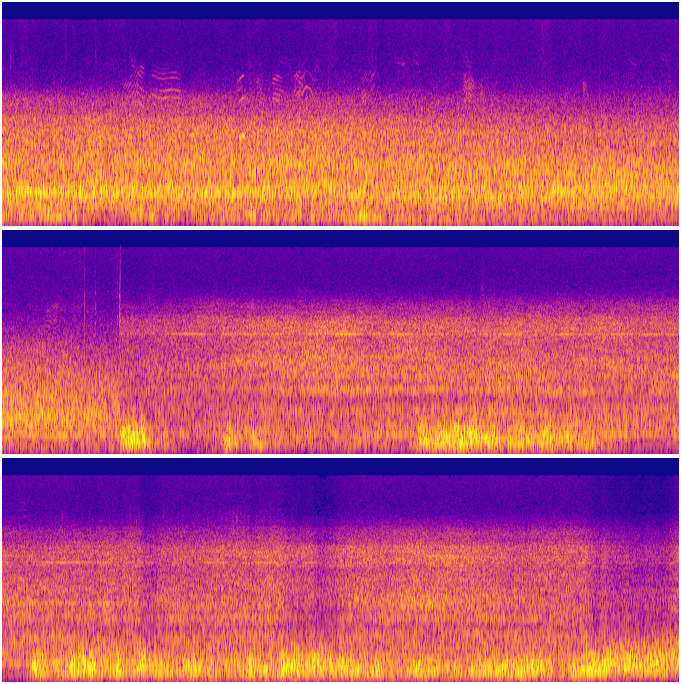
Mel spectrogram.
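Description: Jet engines roar loudly and steadily as an airliner rolls down a runway.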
